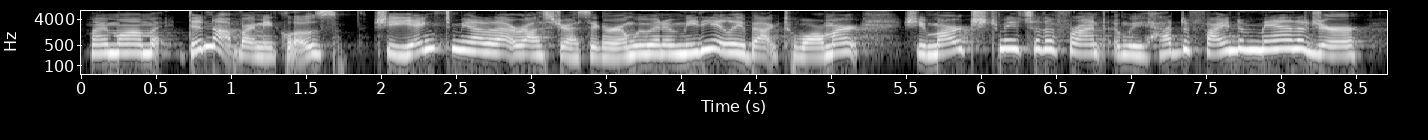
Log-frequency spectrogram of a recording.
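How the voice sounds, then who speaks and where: A woman in her thirties hosting a podcast, telling a personal story in an animated, chatty way full of "like" fillers. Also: high voice, brisk, hardly any pauses. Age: 30s. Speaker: podcast host.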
